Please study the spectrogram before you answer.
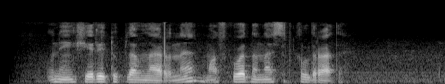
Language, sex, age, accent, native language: Uzbek, male, 18-24, Samarqand, Uzbek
